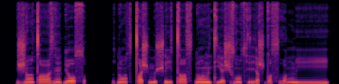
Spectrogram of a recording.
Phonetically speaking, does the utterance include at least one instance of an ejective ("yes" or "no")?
no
